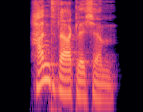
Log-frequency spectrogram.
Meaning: strong dative masculine/neuter singular of handwerklich
- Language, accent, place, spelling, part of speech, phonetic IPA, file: German, Germany, Berlin, handwerklichem, adjective, [ˈhantvɛʁklɪçm̩], De-handwerklichem.ogg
